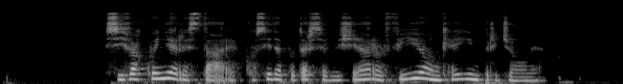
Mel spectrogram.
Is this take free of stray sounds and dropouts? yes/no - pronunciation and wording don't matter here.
yes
